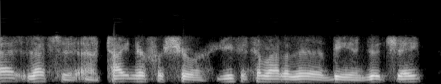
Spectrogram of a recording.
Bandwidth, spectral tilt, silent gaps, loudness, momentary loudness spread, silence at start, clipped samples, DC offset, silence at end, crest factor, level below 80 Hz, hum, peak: 4.1 kHz; -7 dB/octave; none; -16 LUFS; 6 LU; 0 s; under 0.1%; under 0.1%; 0.2 s; 14 dB; -66 dBFS; none; -2 dBFS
